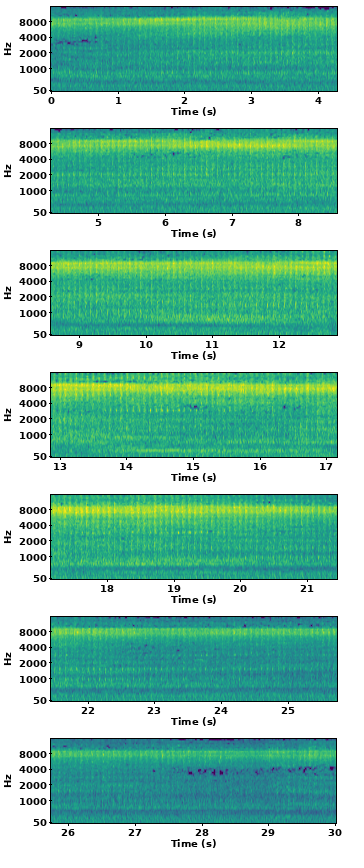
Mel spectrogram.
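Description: Walk-behind power tiller's engine running steadily with a fast rattling beat as it ploughs wet paddy mud. It grows louder toward the middle as the tiller comes close, then fades as it moves away.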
